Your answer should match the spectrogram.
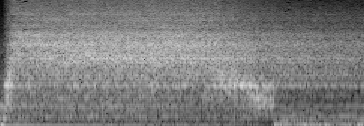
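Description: A loud hiss that starts suddenly, holds for nearly two seconds, then drops away.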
